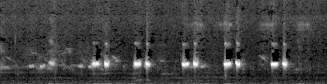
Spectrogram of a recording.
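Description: A female common quail gives soft, high, paired notes, each pair about half a second apart, over a faint low rumble.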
